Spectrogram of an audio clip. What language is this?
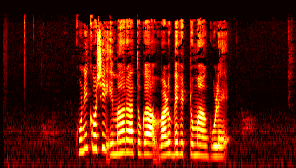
Divehi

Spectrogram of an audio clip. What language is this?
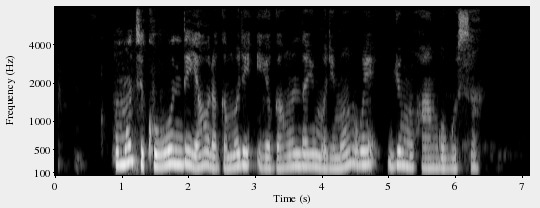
Kinyarwanda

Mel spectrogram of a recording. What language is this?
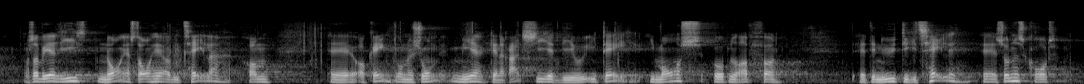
Danish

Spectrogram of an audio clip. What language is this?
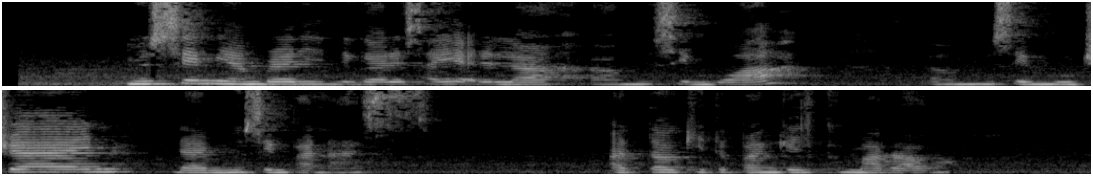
Malay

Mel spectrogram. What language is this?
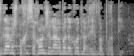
Hebrew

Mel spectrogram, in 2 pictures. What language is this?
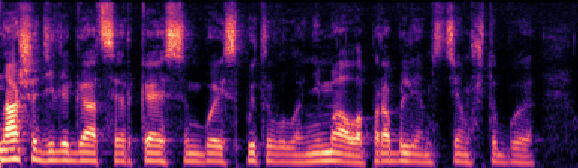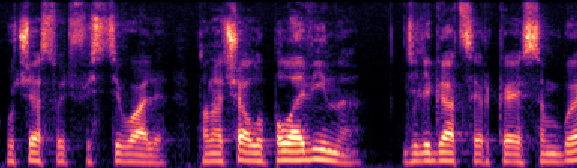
Russian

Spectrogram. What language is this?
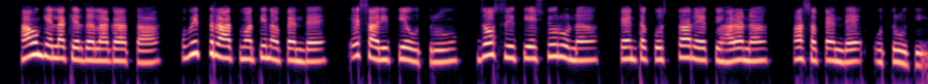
Kullu Pahari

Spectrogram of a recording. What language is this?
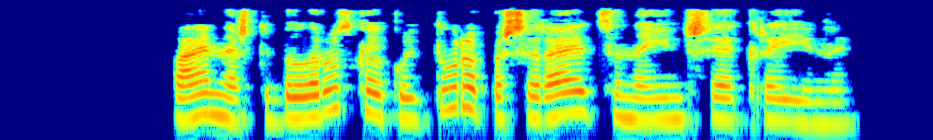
Belarusian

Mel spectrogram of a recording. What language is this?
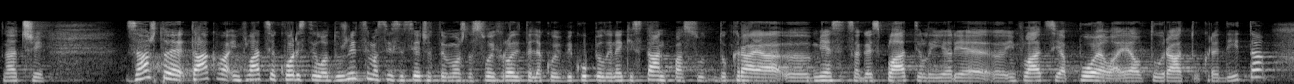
Croatian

